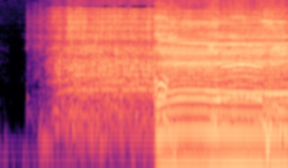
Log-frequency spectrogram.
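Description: A crowd applause sound effect played from a soundboard swells in quickly and holds steady and loud, with cheering voices rising over the clapping about halfway through.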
